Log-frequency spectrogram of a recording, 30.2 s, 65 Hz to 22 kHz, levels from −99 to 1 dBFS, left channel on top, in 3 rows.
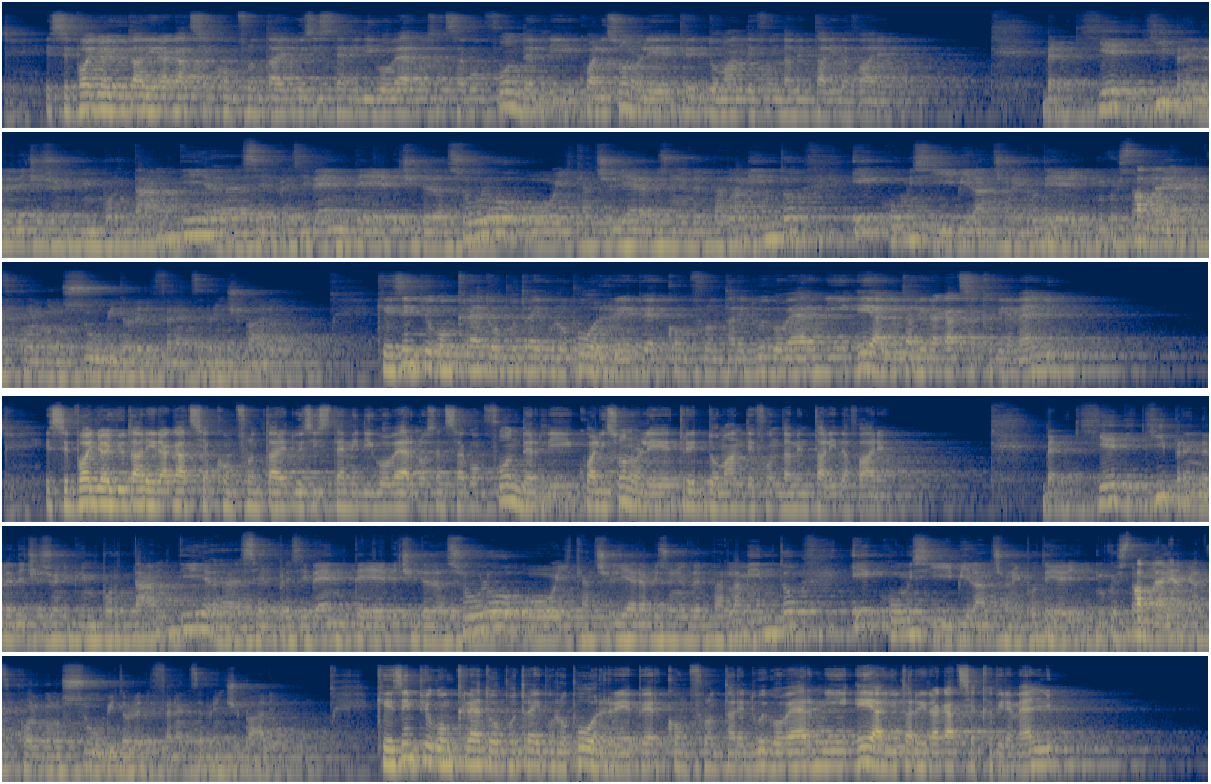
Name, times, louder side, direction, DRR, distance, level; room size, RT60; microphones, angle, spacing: voice 1, 0.0-7.4 19.5-19.9 22.9-28.9, right 4 dB, 55° right, 9 dB, 0.5 m, -36 dB
voice 2, 8.2-22.4, right 1 dB, 80° right, 3 dB, 1.0 m, -40 dB
8.5 x 5.3 x 4.5 m, 2.3 s
head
